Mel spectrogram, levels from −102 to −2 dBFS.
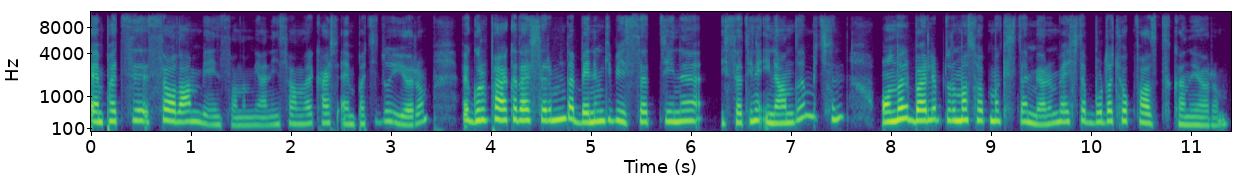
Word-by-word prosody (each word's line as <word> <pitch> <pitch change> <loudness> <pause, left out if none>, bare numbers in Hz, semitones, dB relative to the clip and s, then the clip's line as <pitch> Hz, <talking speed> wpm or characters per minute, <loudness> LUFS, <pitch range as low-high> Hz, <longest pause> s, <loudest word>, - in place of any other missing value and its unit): empatisi 255 +2 -1
olan 250 -2 +2
bir 210 - -8
insanım. 175 -1 -12
Yani 175 +1 -12
insanlara 200 +1 -9
karşı 220 0 -7
empati 200 +5 -9
duyuyorum 225 -1 -5 0.4
ve - - +4
grup 275 +3 +2
arkadaşlarımın 280 0 +4
da 300 -7 +2
benim 240 +2 +4
gibi 275 -1 -2
hissettiğini 250 +2 -2 0.2
hissetiğine 250 +6 -2
inandığım 225 - -1
için 320 -2 -5 0.4
onları 270 +5 +7
böyle 275 +2 +6
bir 285 - -13
duruma 275 0 +4
sokmak 265 -2 -1
istemiyorum 215 -3 -4
ve 245 - -1
işte 245 -2 -6
burada 240 +2 0
çok 260 0 -4
fazla 220 -4 -1
tıkanıyorum. 180 -2 -7
245 Hz, 165 wpm, -23 LUFS, 215-275 Hz, 0.4 s, onları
